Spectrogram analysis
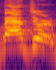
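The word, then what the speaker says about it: badger: Vax, bother, এটার উচ্চারণটা দেখলেন তো, ব্যাজার, BAD, ডিটা সাইলেন্ট থাকবে, ডিটা উজ্জ্ব থাকবে, ব্যাজার, ব্যাজার, উচ্চারণটা ব্যাজার।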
